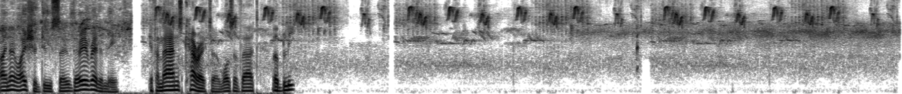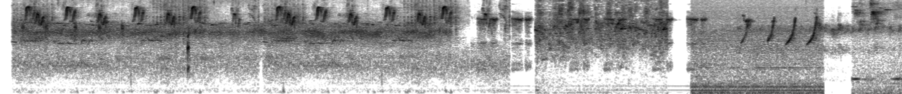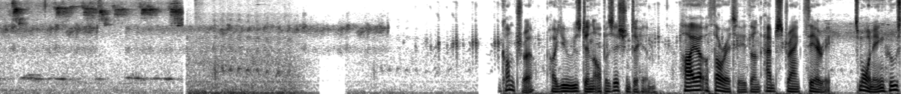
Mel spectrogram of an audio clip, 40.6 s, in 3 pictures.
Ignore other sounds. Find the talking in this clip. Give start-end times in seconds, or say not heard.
0.0-4.5, 34.5-40.5.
